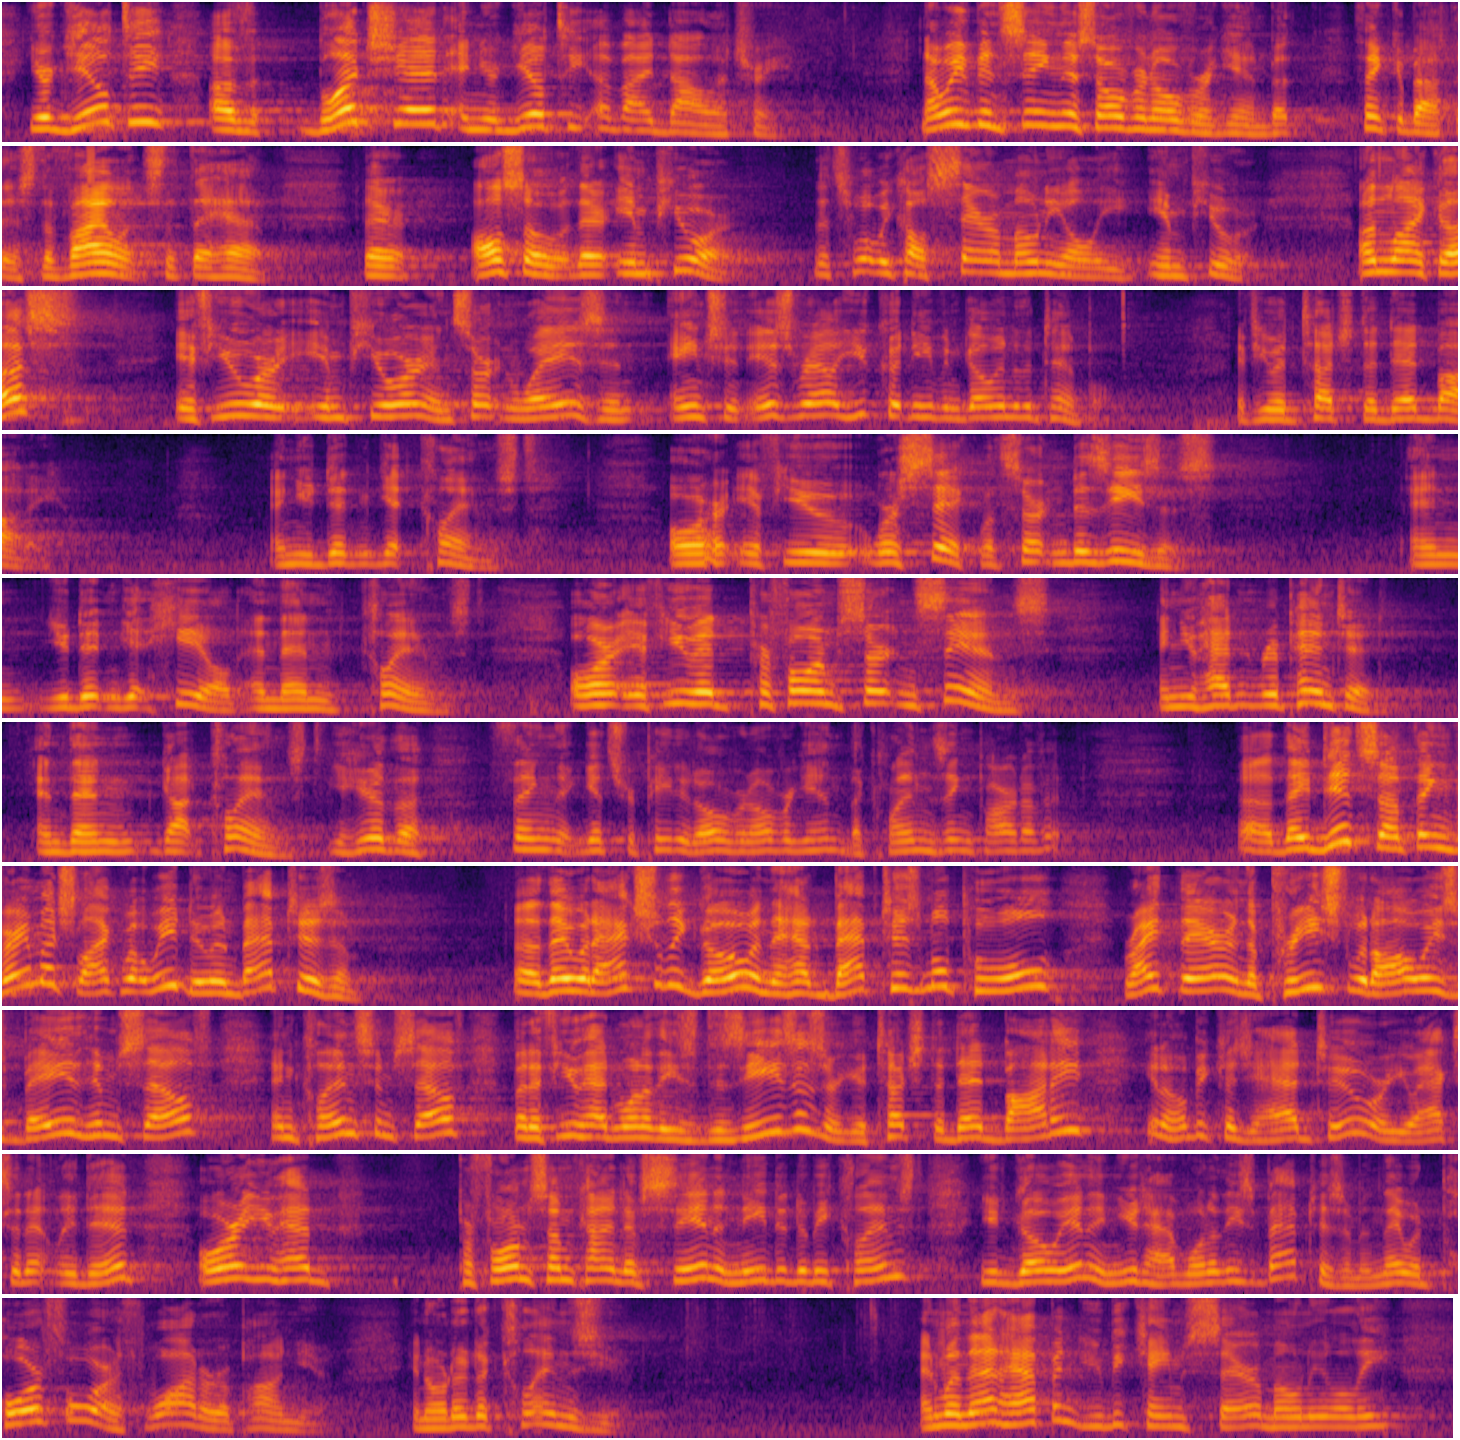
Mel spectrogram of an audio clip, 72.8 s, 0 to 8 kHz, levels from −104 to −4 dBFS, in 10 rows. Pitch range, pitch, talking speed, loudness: 165-215 Hz, 185 Hz, 180 wpm, -26 LUFS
